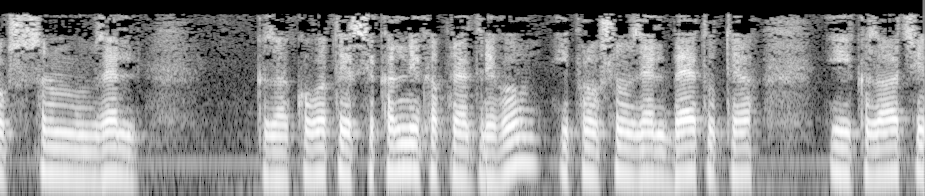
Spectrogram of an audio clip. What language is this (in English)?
Bulgarian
